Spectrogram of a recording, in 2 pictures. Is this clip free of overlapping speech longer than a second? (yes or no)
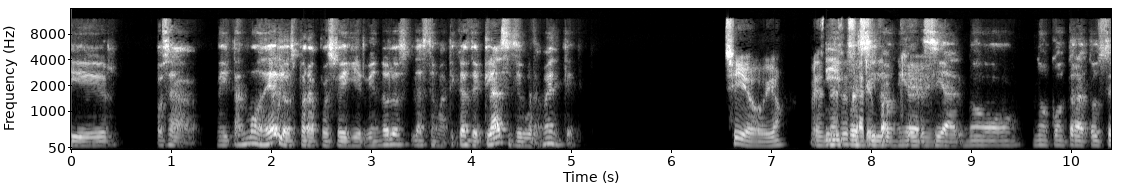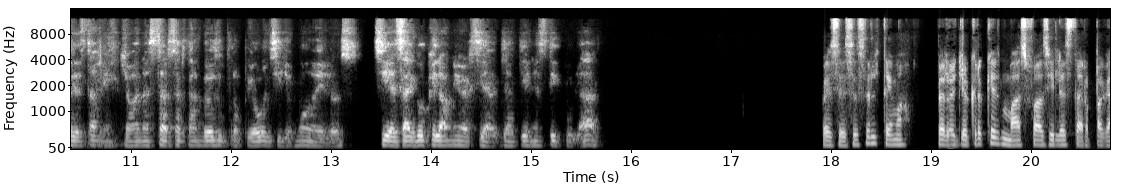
no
